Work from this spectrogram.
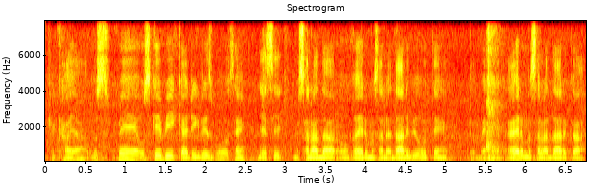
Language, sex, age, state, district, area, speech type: Urdu, male, 18-30, Delhi, North West Delhi, urban, spontaneous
